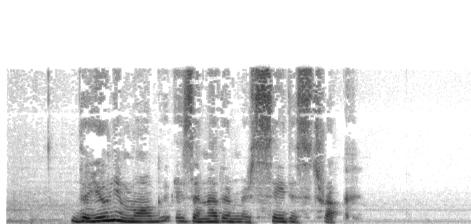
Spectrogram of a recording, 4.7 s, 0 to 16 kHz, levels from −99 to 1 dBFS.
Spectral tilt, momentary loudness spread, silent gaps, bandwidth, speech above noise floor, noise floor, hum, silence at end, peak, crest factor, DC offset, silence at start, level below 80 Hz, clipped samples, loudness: -5.5 dB/octave; 15 LU; none; 11.5 kHz; 52 dB; -67 dBFS; none; 1.2 s; -2 dBFS; 16 dB; under 0.1%; 0.7 s; -62 dBFS; under 0.1%; -16 LUFS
